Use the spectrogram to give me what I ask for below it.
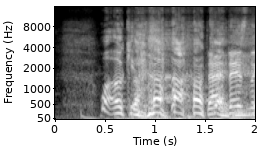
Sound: laughing

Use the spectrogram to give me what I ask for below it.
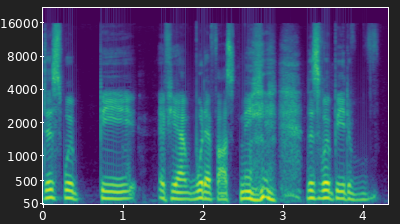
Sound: giggles

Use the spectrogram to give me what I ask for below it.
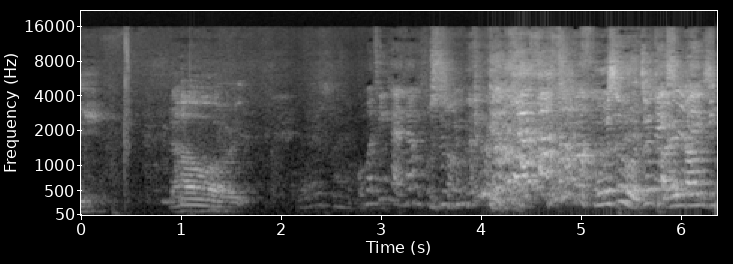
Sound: everyone laughs

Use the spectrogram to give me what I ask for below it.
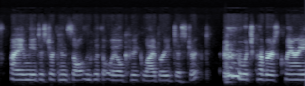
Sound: coughs

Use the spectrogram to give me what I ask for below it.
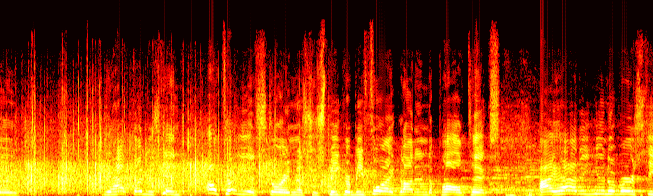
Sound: applause

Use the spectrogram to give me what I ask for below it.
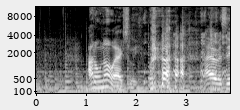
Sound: laughter

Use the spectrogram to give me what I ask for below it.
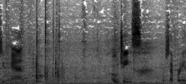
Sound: knife clattering

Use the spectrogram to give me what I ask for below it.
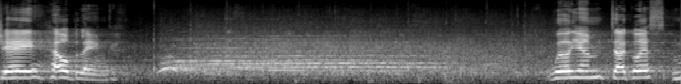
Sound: applause

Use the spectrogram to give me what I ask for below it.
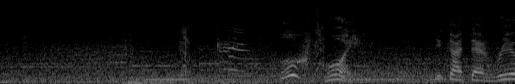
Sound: none

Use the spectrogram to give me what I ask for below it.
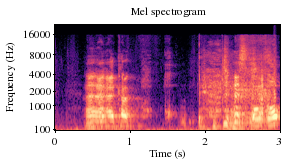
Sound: scoffing noises

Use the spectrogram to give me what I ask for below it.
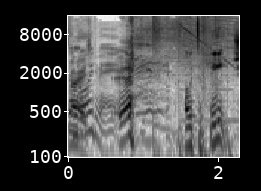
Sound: laughs

